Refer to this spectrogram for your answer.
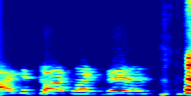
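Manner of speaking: full-on scream, very high, very loud, drawn-out. Testing a call-in phone line after being asked to scream: screaming. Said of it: "Can you start screaming so that we can tell?".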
